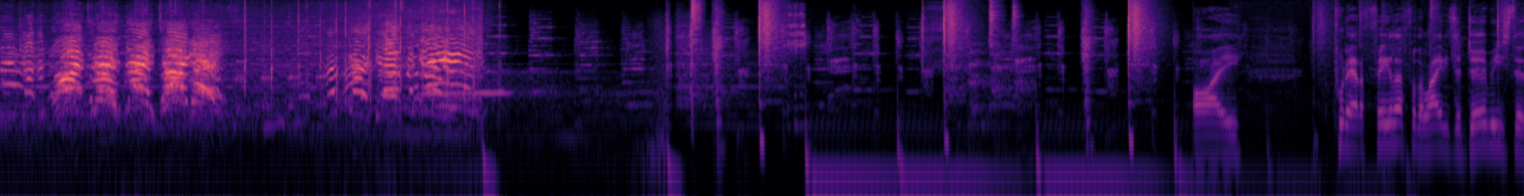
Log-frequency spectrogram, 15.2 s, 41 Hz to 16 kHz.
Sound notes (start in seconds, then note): 1.3 applauding and cheering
